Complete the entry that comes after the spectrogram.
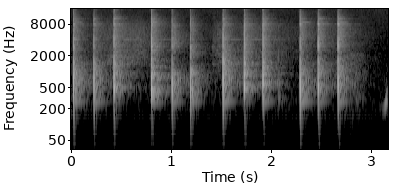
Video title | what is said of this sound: ¡Paleta de Cerdo o Puerco, asada al horno! ¡Cubano! 🇨🇺 | ça sonne comme ça parce que la peau est très croustillante, c'est comme des cookies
